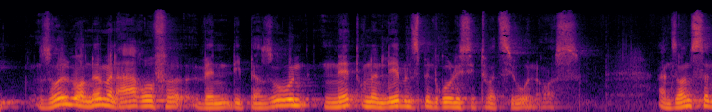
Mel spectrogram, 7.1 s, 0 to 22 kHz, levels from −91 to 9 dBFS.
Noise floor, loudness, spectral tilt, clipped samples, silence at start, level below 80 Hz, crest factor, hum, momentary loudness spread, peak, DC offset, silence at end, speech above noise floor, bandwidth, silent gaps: -53 dBFS; -22 LUFS; -7 dB/octave; under 0.1%; 0 s; -60 dBFS; 14 dB; none; 14 LU; -8 dBFS; under 0.1%; 0 s; 31 dB; 15.5 kHz; none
